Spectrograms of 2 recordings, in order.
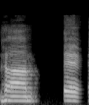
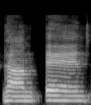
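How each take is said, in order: Both takes have the same delivery.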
